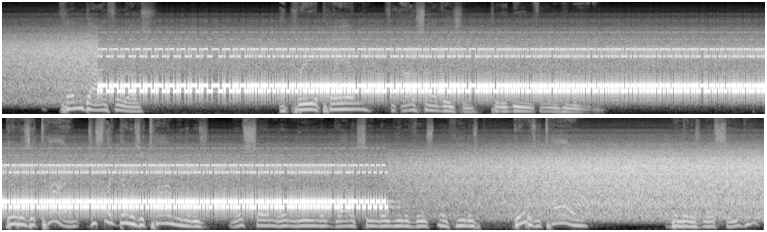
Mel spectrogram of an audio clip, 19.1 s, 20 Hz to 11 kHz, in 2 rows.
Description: NAVTEX (SITOR-B), 100 baud, 170 Hz shift, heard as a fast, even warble, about 790 Hz centre, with speech in English. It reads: ZCZC CB07 FORECAST: WIND NW 5 TO 6. SEA SLIGHT. VIS GOOD. NNNN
